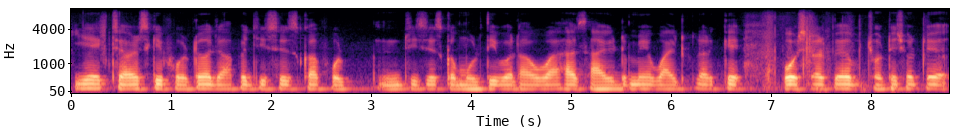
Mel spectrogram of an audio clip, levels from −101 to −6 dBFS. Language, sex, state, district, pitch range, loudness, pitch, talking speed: Hindi, male, Bihar, West Champaran, 100-110 Hz, -20 LUFS, 105 Hz, 175 wpm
